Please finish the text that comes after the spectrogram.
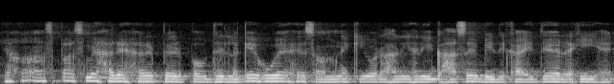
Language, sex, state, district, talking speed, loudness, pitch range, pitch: Hindi, male, Jharkhand, Sahebganj, 175 wpm, -14 LUFS, 120-140 Hz, 125 Hz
